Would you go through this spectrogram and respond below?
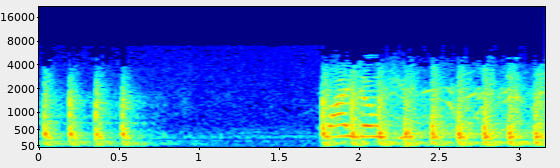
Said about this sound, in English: Now, come on. Get with it. Now, I knock on your door.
